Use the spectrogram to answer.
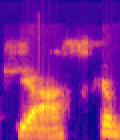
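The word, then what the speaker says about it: Piasa: the um fiasco bird now i've heard it pronounced a couple of different ways but kyaska bird is um the way that i'm going to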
